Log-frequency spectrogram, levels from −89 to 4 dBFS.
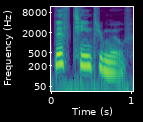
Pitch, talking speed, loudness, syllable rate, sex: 175 Hz, 175 wpm, -18 LUFS, 6.6 syllables/s, male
